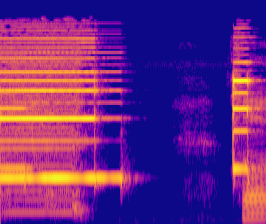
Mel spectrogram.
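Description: Serene Innovations CentralAlert alert receivers sounding their electronic doorbell chime, a loud steady tone that steps in pitch and cuts off a little under a second in. It is the signal that the paired wireless doorbell button has been pressed.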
